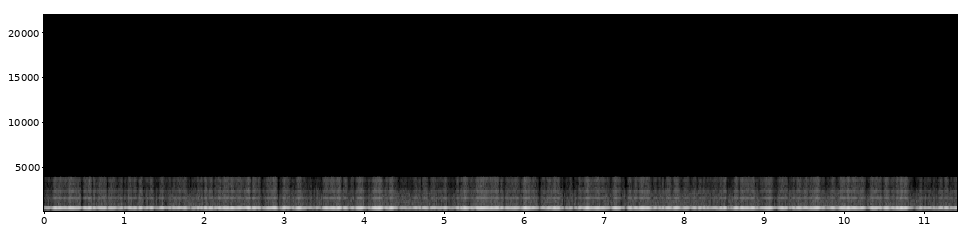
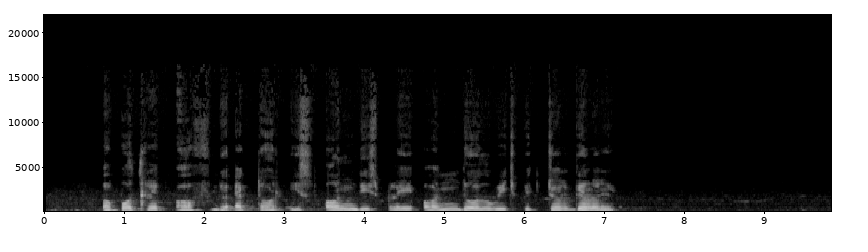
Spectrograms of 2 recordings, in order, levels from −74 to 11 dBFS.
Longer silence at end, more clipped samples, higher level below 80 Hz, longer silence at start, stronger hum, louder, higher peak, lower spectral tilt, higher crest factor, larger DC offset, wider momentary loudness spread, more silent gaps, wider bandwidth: second, 0 s vs 2.75 s; neither; second, -62 dBFS vs -52 dBFS; second, 0 s vs 0.4 s; neither; first, -12 LUFS vs -19 LUFS; about the same, 0 dBFS vs 0 dBFS; first, -9 dB/octave vs -7 dB/octave; second, 10 dB vs 20 dB; neither; second, 5 LU vs 8 LU; neither; second, 4 kHz vs 16 kHz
